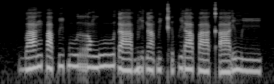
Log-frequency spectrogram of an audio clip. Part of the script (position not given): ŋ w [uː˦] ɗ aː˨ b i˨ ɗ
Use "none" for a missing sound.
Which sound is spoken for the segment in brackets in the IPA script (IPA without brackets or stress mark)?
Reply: uː˦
